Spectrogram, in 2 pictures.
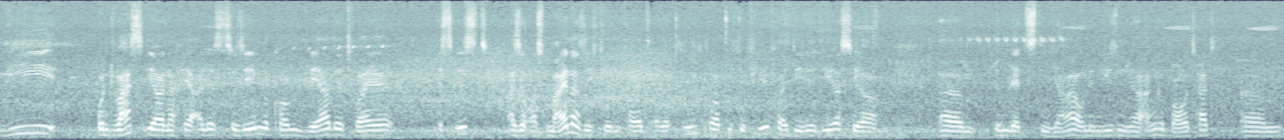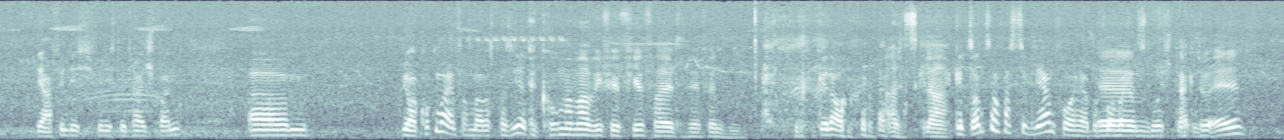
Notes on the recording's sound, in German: Spezial - live aus dem Garten Ede. Podcast als Video.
